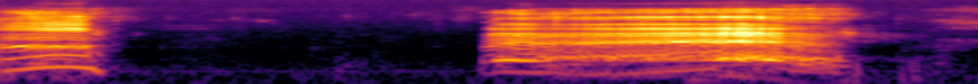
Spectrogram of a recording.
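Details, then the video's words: A short falling moan from a camel in Abu Dhabi during the mating season, then quiet, then a longer, rough, swelling bellow of about one and a half seconds. "camel mating season"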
